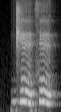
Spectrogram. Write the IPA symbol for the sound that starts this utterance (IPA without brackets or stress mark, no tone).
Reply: d͡ʒ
